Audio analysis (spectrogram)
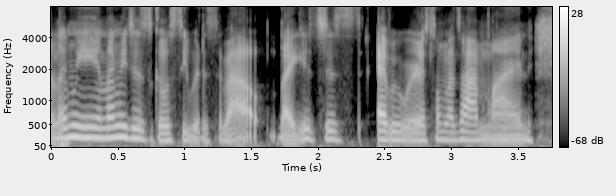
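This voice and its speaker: A woman speaks very fast in an animated tone, on a very clean recording with a silent background. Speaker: podcast host. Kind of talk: motivational podcast monologue.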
